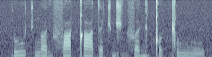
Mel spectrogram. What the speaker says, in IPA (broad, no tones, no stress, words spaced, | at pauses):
ɾuːt͡ʃŋʌːɾi̤ fɑ ǃɑtɜt͡ʃd͡ʒi̤ fɜɡʲʊǃʊ ǁuː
